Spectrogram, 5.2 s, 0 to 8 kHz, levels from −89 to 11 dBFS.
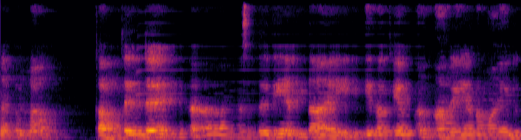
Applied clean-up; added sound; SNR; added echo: neural mask model DeepFilterNet 3.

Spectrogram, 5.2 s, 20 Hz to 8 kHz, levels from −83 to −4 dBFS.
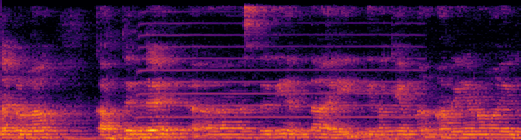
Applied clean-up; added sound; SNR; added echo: none; Trumpet; 19 dB; reverberation time 1.2 s.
